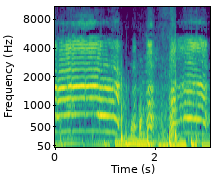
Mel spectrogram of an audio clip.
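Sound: billy goat bleating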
